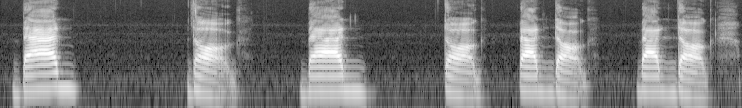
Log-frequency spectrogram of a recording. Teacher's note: you're linking a final D to an initial D so it's just like there's one D sound in there but it still is unreleased that first part think about it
